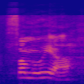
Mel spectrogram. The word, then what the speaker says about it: Famuyiwa: Here, you want to try to pronounce that? Yeah, sure. Famuyiwa. Famuyiwa, who was hired after his success with the Sundance sensation Dope.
